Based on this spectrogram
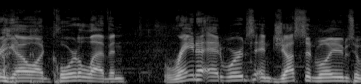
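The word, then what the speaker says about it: Reina: talked to is it how do you say your first name Raina Raina okay ask if they've ever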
